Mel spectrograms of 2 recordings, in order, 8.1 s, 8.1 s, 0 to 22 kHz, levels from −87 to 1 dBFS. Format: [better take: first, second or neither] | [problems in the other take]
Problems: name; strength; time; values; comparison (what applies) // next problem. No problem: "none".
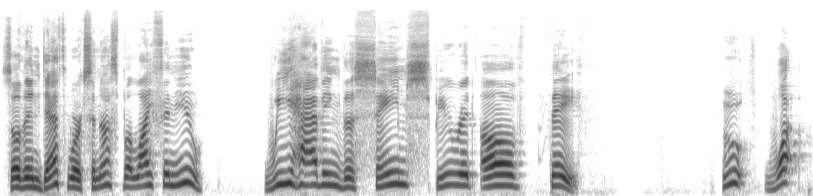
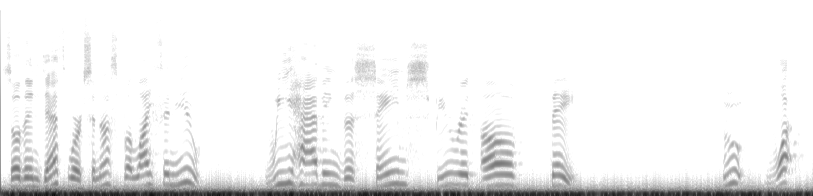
first | low rumble; loud; throughout; as loud as the speech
